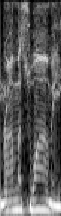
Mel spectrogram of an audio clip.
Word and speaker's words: Ramaswamy: But anyway, for Vivek, I'm trying to pronounce his name, Vivek Ramaswamy. – Ramaswamy.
